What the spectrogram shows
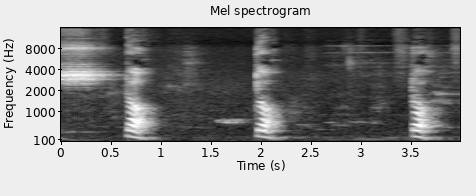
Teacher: কোথায় উচ্চারণ হচ্ছে, মূর্ধায়, অর্থাৎ তালুতে নয় কিন্তু মূর্ধা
